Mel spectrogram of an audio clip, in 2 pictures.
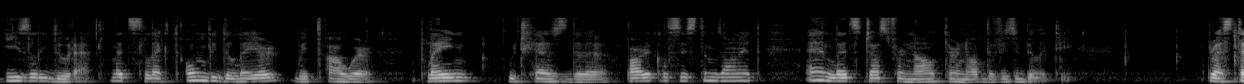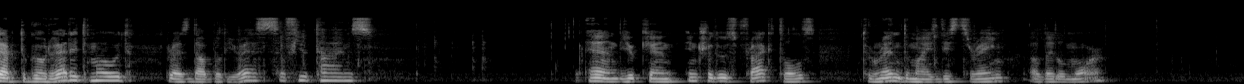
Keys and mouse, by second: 1.6-2.7 middle drag, 2.7 click, 3.1 middle click, 3.4 click, 3.5 middle click, 3.7 click, 11.1 click, 13.0 Tab, 15.1 w, 15.9 w, 16.7 w, 18.8 click, 20.2-22.2 drag, 22.3 w, 22.7 w, 24.3-24.8 drag.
